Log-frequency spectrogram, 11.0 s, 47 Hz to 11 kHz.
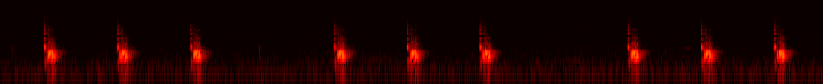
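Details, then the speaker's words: Stethoscope diaphragm at mitral area, patient supine: regular heart sounds near 62 a minute with a mid-systolic click followed by a late systolic diamond-shaped murmur; classic mitral valve prolapse. "amid systolic click is followed by a late systolic diamond shaped murmur this is classic mvp material world prolapse"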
